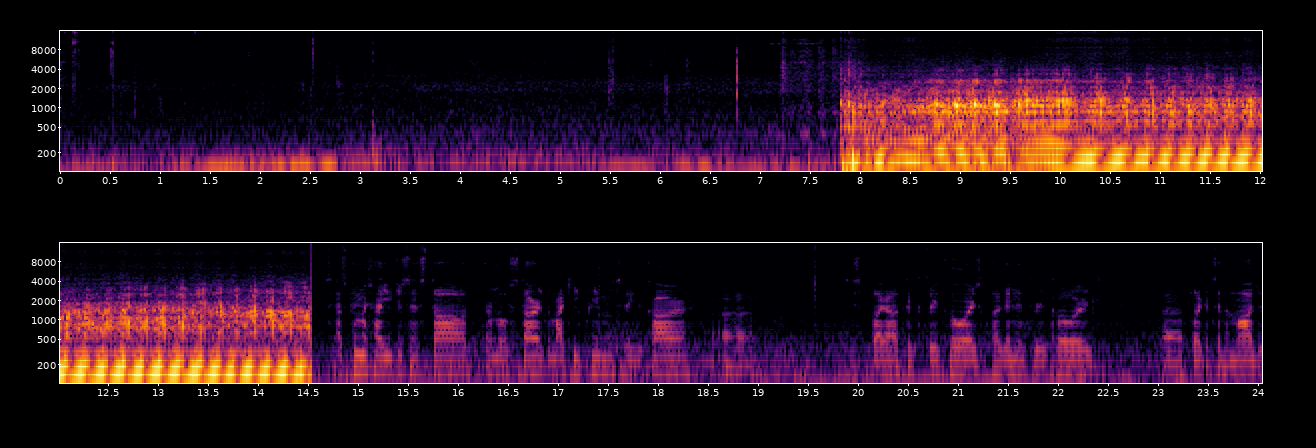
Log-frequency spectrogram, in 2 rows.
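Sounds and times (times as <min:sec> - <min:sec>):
car engine starting and idling: 0:07.0 - 0:14.6.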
